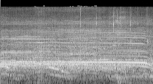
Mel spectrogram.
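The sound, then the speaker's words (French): A crowd of girls at a beatbox battle cheers and shouts loudly and continuously, high-pitched screams and whoops blending into a sustained roar with no pauses. “Je pense que rien les femmes peuvent faire plus de bruit que ça.”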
